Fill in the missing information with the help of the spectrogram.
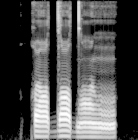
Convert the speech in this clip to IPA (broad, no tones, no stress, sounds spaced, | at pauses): qʷ a dˤ ʊ dˤ õ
